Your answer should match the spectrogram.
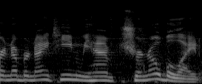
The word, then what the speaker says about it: Chernobylite: Next, over at number 19, we have Chernobylite, or how it's actually pronounced. It's kind of like Chernobyliat.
